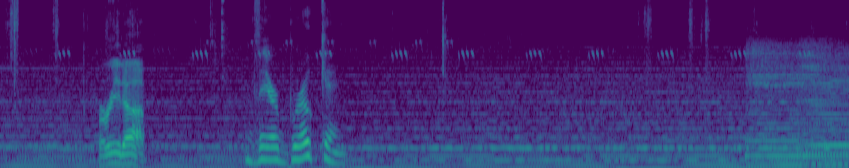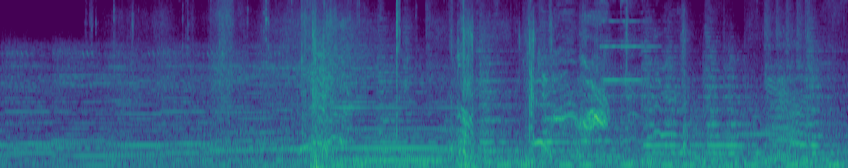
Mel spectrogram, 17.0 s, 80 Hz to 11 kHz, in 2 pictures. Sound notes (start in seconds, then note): 11.5 thuds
